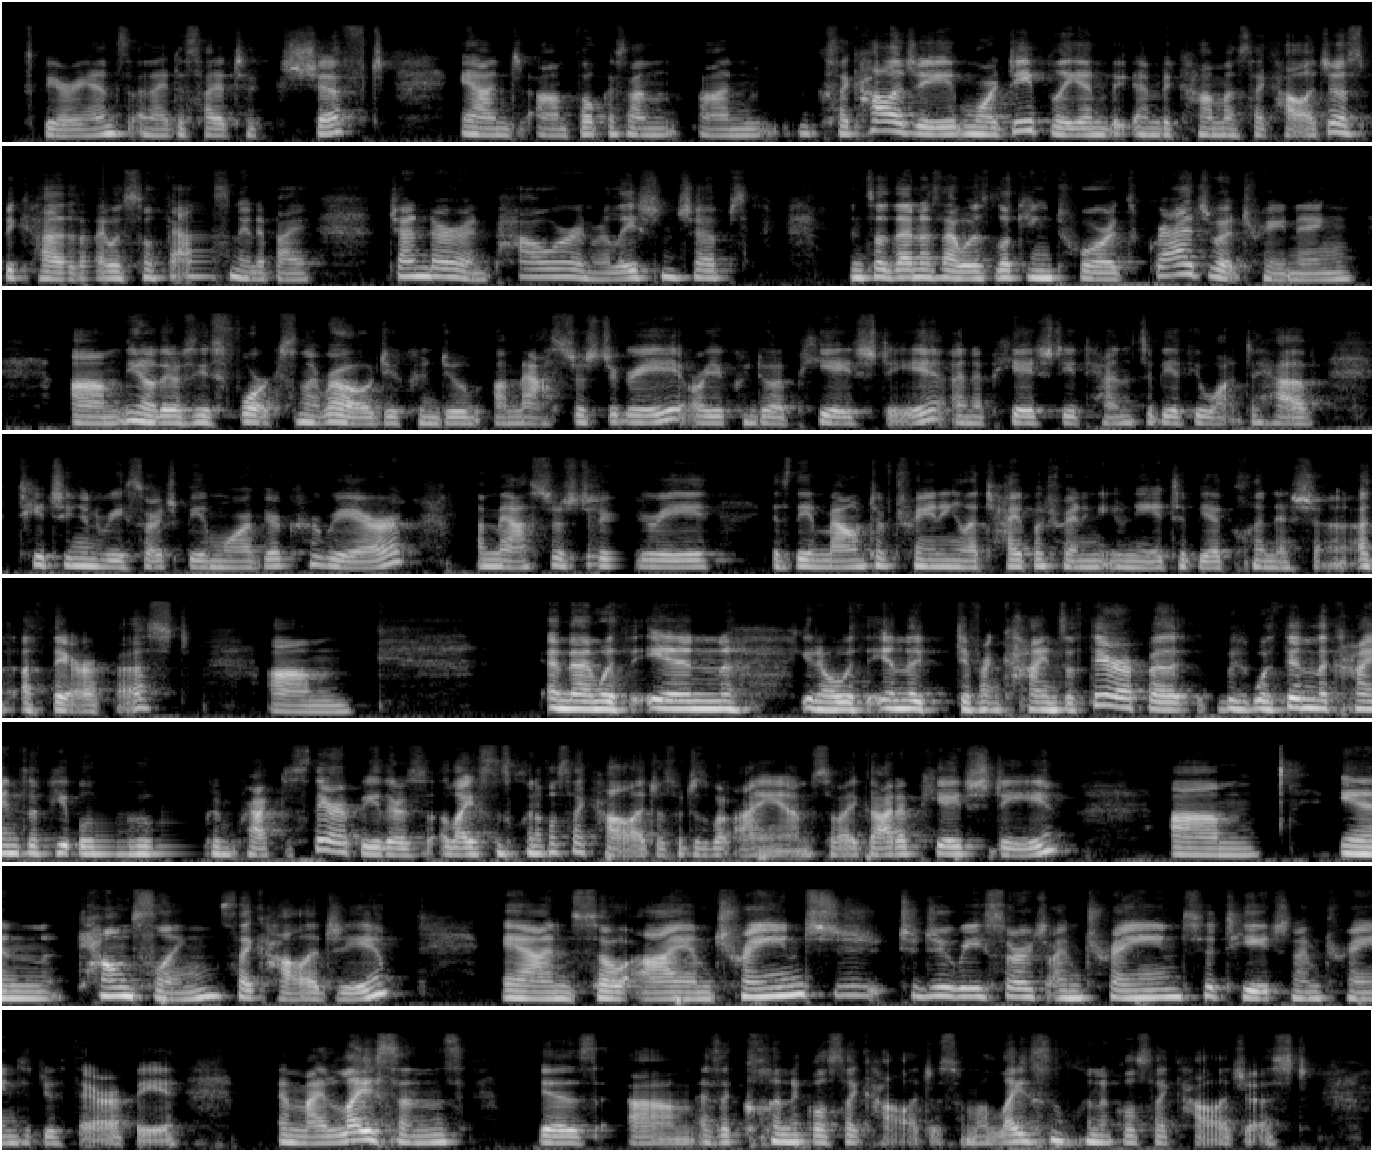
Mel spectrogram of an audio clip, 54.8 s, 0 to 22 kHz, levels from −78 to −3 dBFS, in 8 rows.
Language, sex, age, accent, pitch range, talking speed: English, female, 30-49, American, 150-185 Hz, 190 wpm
